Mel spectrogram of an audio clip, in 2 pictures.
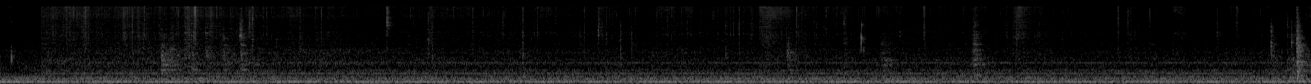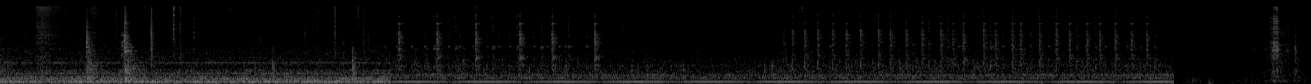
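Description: Food crackling and sizzling on a charcoal grill: a dense run of small pops and crackles over a steady low hum. About 17 s in, the hum turns into a slow pulsing.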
